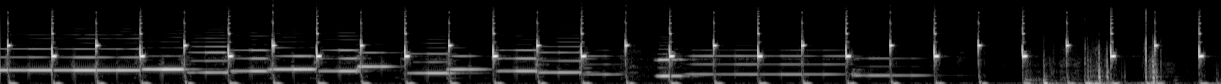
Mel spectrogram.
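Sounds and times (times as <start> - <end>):
clarinet: 0.0 - 9.7.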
